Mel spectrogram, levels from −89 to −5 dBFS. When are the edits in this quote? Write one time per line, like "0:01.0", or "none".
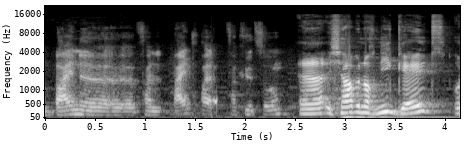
0:02.4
